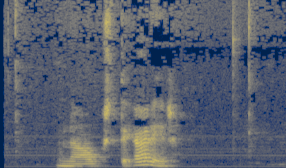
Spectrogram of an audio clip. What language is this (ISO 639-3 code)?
lav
